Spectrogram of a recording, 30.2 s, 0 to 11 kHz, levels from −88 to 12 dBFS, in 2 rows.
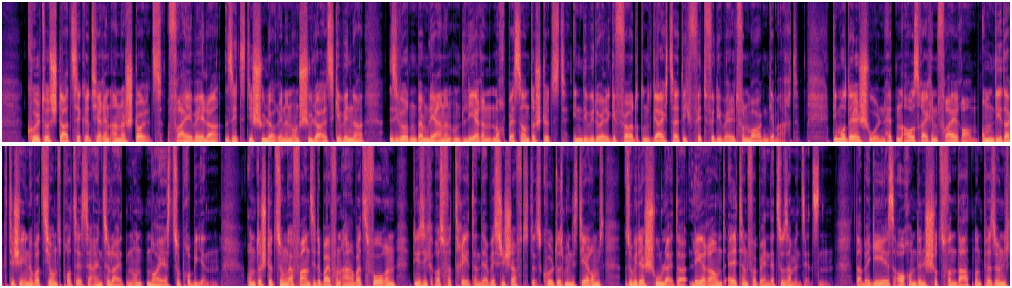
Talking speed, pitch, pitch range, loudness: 155 wpm, 105 Hz, 95-115 Hz, -14 LUFS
